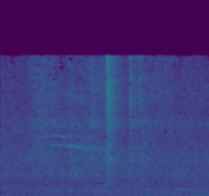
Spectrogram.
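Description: Steady low rumble and hiss of background room noise, with no clear single source, and a brief faint rustle about a second in.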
